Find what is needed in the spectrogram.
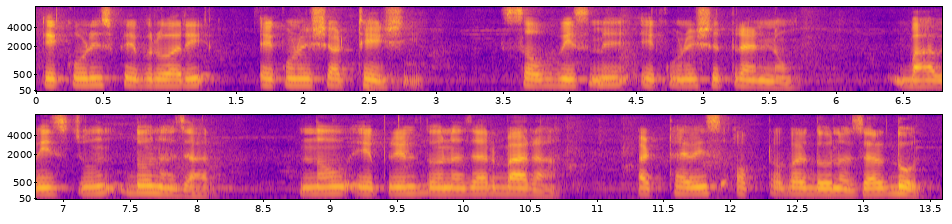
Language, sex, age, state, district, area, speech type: Marathi, female, 60+, Maharashtra, Pune, urban, spontaneous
